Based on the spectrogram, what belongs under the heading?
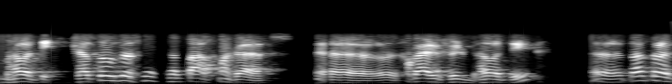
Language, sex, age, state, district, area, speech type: Sanskrit, male, 60+, Tamil Nadu, Thanjavur, urban, conversation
